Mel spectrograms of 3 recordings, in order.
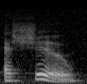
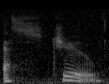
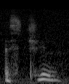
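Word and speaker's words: eschew: c e w which I always though is ASU which means to shun or to stay away from like uh but it's act I looked it up and the preferred pronunciation is estu estu so I you want to say God bless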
